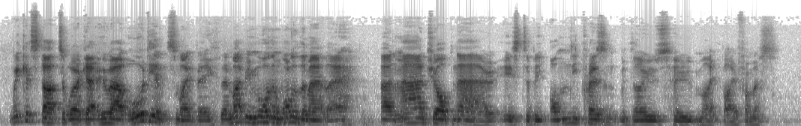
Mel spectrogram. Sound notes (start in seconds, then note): none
